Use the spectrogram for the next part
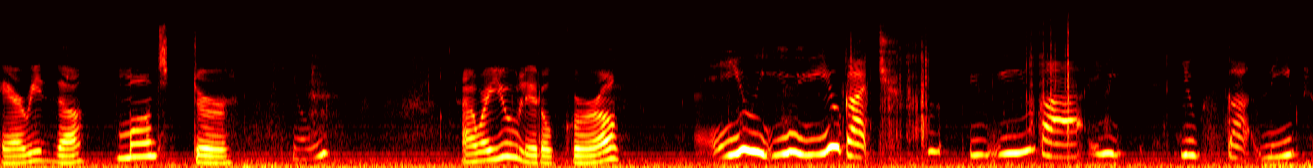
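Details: Young child who has begun to stutter, speaking during play, with whole-word and part-phrase repetitions heard; stuttering.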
